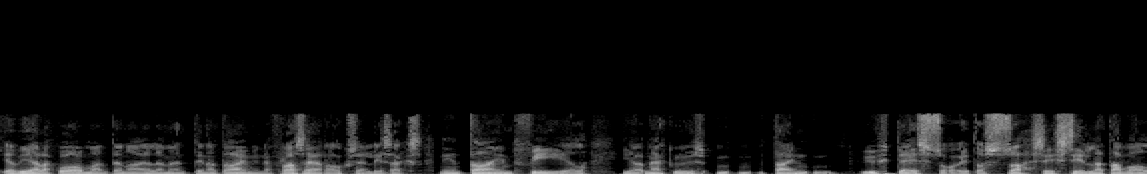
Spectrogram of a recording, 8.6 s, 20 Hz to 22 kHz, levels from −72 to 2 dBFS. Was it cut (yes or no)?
yes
